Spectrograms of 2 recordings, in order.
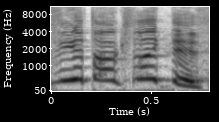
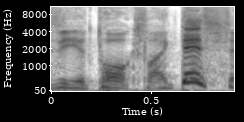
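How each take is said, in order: First: High, loud Italian-accented voice; talking like this. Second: Low Italian-accented voice; talking like this. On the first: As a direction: pitch the comic accent way up. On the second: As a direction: drop the comic accent down low. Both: Shown as a demonstration.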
